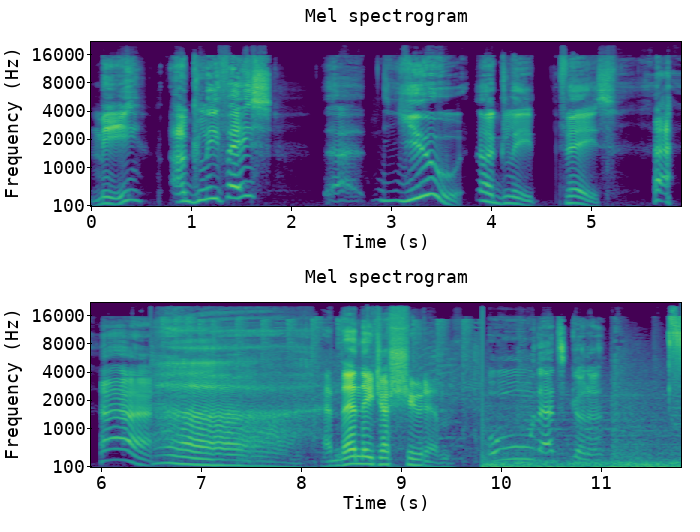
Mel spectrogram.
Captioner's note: sigh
